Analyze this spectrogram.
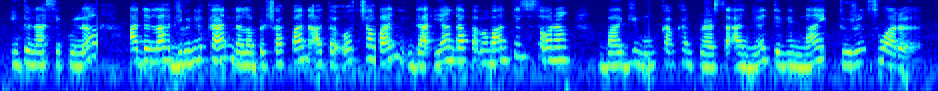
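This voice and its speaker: A young woman from Malaysia reads a university class presentation in a fairly high voice. She keeps a steady, careful pace but trips over long technical words and starts them again. A faint hiss sits under the recording. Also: moderate pace, rough recording. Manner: reads steadily, stumbling and restarting on long terms.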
